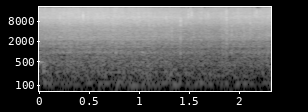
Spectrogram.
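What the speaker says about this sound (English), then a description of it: "And just allow this to saute for all of those flavors to come out." Onions, thyme, cinnamon sticks and cloves sautéing for a vegetarian soya pepperpot, a soft steady sizzle with faint stirring, close and without talk.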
